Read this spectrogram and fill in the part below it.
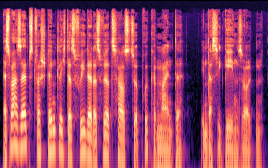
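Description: A man giving a dramatic literary narration for an audio drama, expressive and precise in his diction. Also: sits low, normal speed, dry recording, studio quality.

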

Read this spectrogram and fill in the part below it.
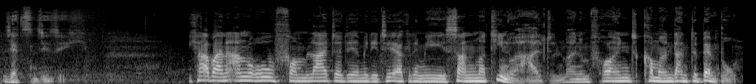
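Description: An actor playing a pompous, irritable senior police chief in a radio crime drama, haughty and emphatic. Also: male voice, on the high side, expressive, moderate pace, a little mellow. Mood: indignant, stern. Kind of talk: German radio play acting.

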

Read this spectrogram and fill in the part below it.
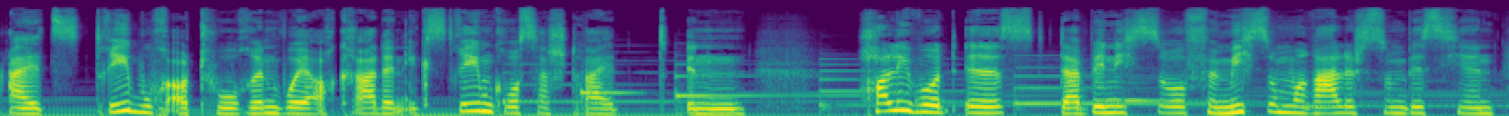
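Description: A woman's voice: medium pitch, normal speed, music in the background. A woman co-hosting a podcast in casual chat, colloquial and blunt, dropping in the odd English phrase. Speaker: podcast co-host, comedy writer and screenwriter.

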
